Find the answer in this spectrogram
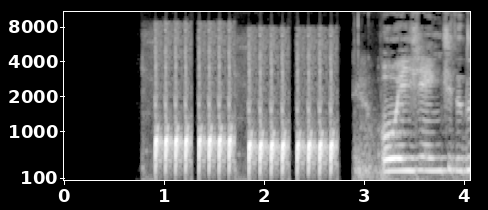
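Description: An edited-in popping sound effect: four quick runs of about four short pitched pops each, starting about a second in. About three seconds in, a young woman's voice comes in with a drawn-out call.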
